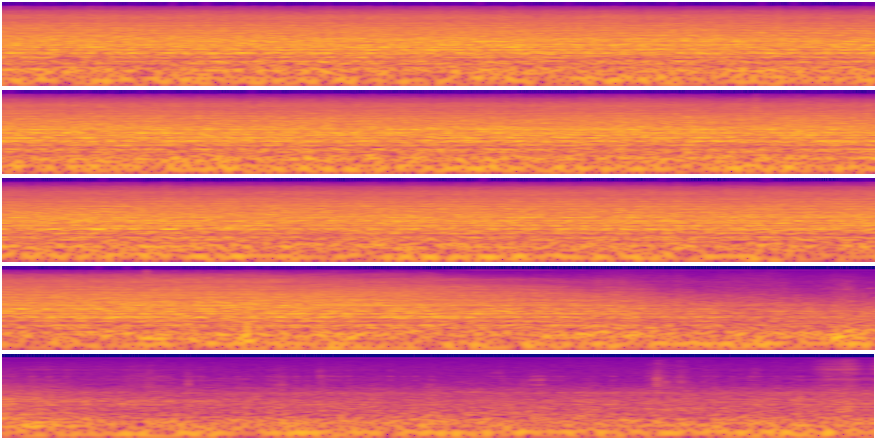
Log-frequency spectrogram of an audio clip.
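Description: Firework fountain from a Lesli Bestseller 'Big Show' pack spraying sparks with a loud, steady rushing hiss. It dies away about three quarters of the way through as the fountain burns out.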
